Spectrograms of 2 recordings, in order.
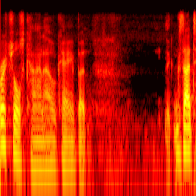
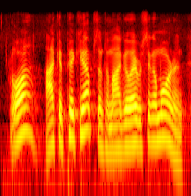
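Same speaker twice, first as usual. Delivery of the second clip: high, quick helpful friend; eager helpful offer; 6 semitones higher, 3 dB louder, faster than usual. Retold or imitated. Friend offering rides to the gym, quick and eager. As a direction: push the offer brightly.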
